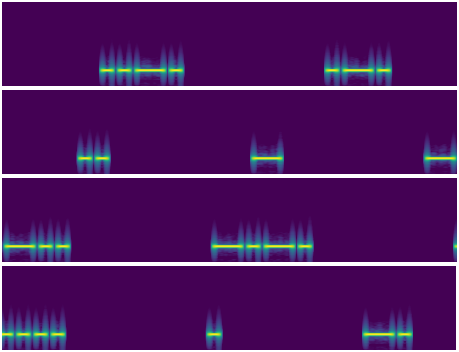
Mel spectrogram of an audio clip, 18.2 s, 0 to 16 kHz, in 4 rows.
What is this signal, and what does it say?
Morse code, heard as a keyed tone, about 14 wpm, spaced as for 5 wpm, 700 Hz. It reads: FRITZCHEN
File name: Morsekurs / Witze / Witz 04. Juni 2019, 25 F70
